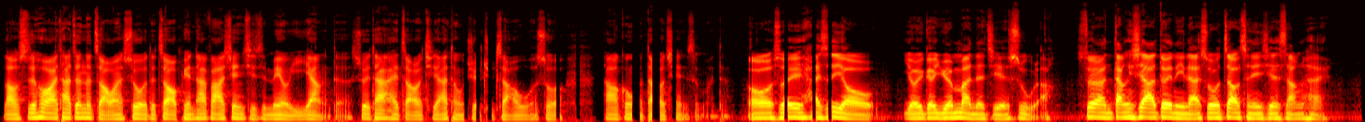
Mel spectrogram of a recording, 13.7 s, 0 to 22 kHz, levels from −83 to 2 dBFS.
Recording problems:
choppy; very; from 4.5 to 8.5 s; 13% of the speech affected

